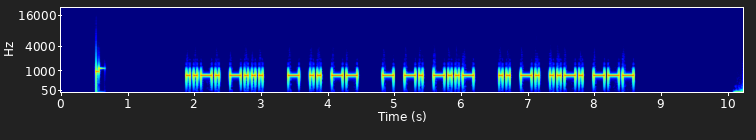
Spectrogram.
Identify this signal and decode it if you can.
Morse code, heard as a keyed tone, about 22 wpm, 700 Hz. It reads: FB TIM TNX INFO
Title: Practice QSO - Exchange 3 - More Info - 22wpm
